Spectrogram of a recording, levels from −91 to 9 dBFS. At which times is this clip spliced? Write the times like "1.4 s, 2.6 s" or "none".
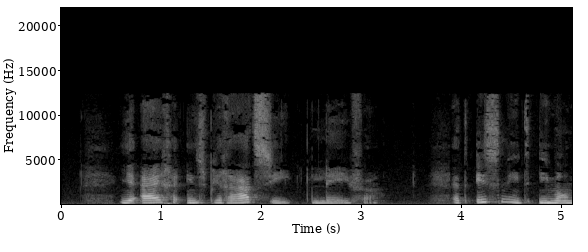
3.9 s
